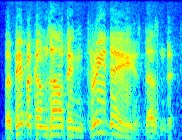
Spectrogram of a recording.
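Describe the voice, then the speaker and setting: A man's voice: a little high, sing-song, normal speed. Stern, formal frontier businessman. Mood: coolly threatening. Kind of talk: old-time western radio drama acting. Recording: muffled, noisy old radio recording.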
